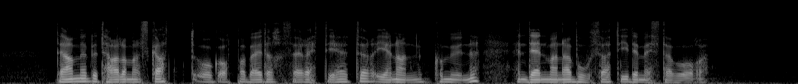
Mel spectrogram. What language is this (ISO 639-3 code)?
nor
